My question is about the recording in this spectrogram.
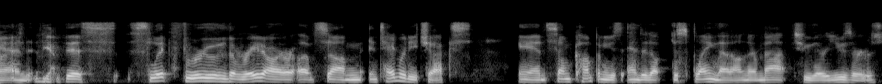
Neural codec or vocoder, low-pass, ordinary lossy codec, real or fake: codec, 16 kHz, 2 kbps, FreqCodec, larger model; 7.2 kHz; AAC, 48 kbps; fake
